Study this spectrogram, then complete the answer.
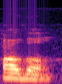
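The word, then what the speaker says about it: hour: आप देखिए एन आवर, अब इसको जब हम प्रोनाउंस करते हैं तो इसकी प्रोनाउंसिएशन में एच जो है हा की साउंड नहीं आती है। यहाँ पर जो आपकी साउंड आ रही है वो आ रही है आ की, और आ इज वॉवल,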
